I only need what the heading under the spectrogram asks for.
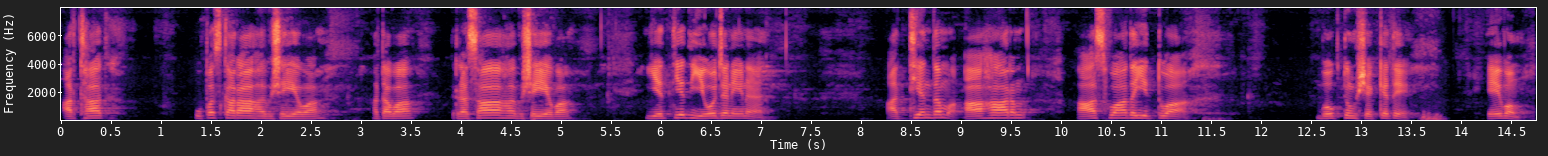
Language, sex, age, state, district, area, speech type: Sanskrit, male, 18-30, Tamil Nadu, Kanyakumari, urban, spontaneous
